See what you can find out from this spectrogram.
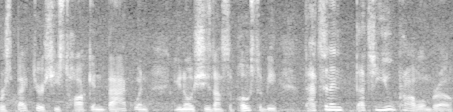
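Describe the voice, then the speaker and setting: Fairly quick speech from a man at a medium pitch, with noticeable background noise. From Cuba. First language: Spanish. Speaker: fitness coach. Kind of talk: casual podcast chat.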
